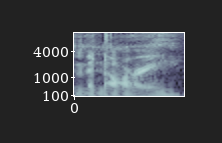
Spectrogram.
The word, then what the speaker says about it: Minari: Is it Minari?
